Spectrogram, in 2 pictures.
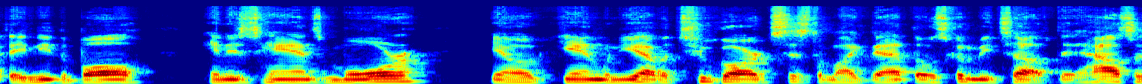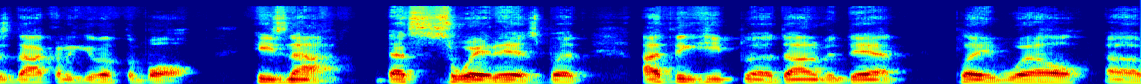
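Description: A man's voice: medium pitch, darkish tone. Middle-aged man giving sports commentary. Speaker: sports podcast panelist. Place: home room, indoors.

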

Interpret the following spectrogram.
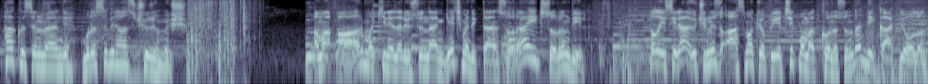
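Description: A man's voice: fairly high pitch, big pitch swings, normal speed. An actor playing an upbeat male builder who leads his crew in a children's cartoon, with an encouraging, instructive delivery. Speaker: team leader. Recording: music behind the voice.

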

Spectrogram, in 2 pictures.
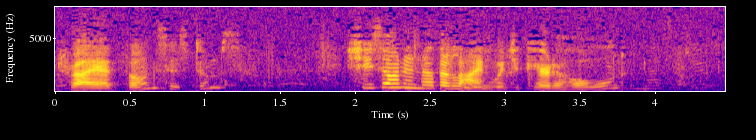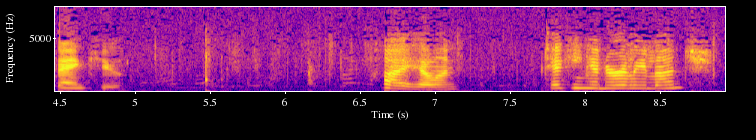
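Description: A middle-aged actress playing a courteous, instructive receptionist in a scripted 1980s training film. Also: female voice, high-pitched, sing-song, unhurried, pauses often, bright, forceful tone, slight background noise, full character voice, low-quality recording. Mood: polite, friendly. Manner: polite, clearly instructive. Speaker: receptionist and narrator. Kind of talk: scripted training-film narration and acted dialogue. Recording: 1980s film soundtrack, faint music.

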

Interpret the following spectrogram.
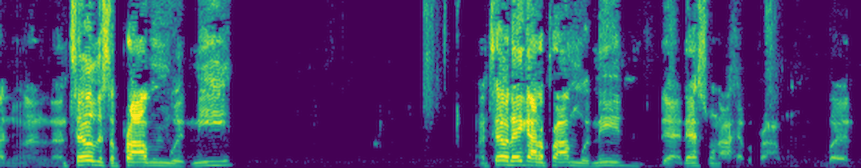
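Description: A man's voice: medium pitch, sharp tone, dry recording, low-quality recording. A young man hosting a phone livestream from his car, laid-back and slangy. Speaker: livestream host. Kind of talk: casual chat. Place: parked car.

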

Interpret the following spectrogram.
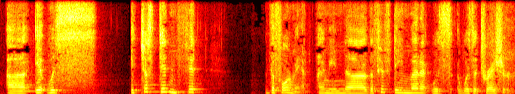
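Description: Older woman with a husky, slow voice. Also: deep voice, a little mellow. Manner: halting, thinking aloud. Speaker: panelist and longtime fan. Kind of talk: question-and-answer panel talk. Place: hotel conference room. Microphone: table microphone on stand.

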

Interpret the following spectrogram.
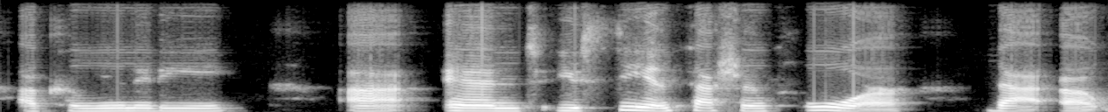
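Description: A woman's voice: mid-range voice, gravelly. A woman researcher giving a webinar presentation, hesitant, with many fillers and restarts. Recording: dull lo-fi webinar audio.

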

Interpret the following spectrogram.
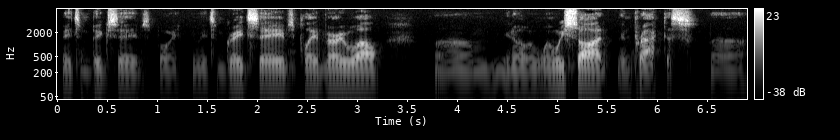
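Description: A middle-aged man as head coach at a postgame press conference, speaking at a table microphone in a press room, measured and dropping off at phrase ends, with many fillers. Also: medium pitch, flat delivery, fairly bright tone, no room sound. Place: press room with sponsor backdrop.

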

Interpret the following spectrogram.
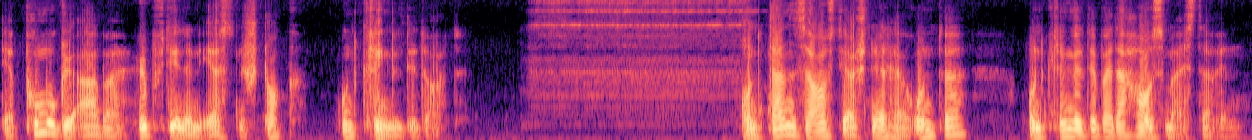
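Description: A man's voice: mid-range voice, big pitch swings, unhurried, creaky, long pauses, no echo, full character voice. A man narrating a children's radio play as a storyteller, in a scripted storybook style. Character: male storyteller of a children's tale.

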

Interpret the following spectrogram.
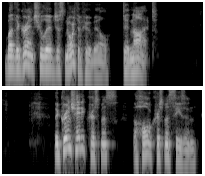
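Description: Male storyteller, forties, mid-pitched and very animated, playful dramatic emphasis for young listeners. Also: a little slow. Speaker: dad storyteller, host. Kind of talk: expressive children's storybook reading. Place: small indoor home studio room.

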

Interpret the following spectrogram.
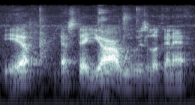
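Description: A man, filming a walking-tour vlog through an abandoned building, talking indignantly and dropping to hushed asides. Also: extremely low pitch, moderate pace, gravelly, a little hiss or hum, low-quality recording. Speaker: street vlogger. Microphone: handheld camera.

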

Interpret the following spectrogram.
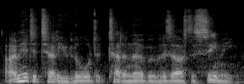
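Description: Very deep-voiced blunt lieutenant. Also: male voice, quick pace, breathy edge. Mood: wry, confiding. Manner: blunt, dryly wry. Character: blunt, defiant, wry male palace lieutenant of humble birth. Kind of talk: radio drama acting.

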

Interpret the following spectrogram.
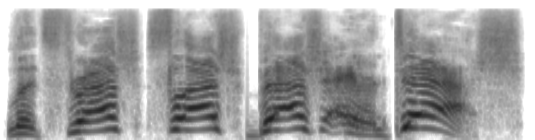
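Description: An actor voicing a brash heavy-metal dragon-riding knight in a video game, with a bombastic, theatrical delivery and drawn-out battle cries. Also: high voice, big pitch swings, pushed and bright, no echo, clean studio sound, exaggerated voice. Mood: fierce, fired up.

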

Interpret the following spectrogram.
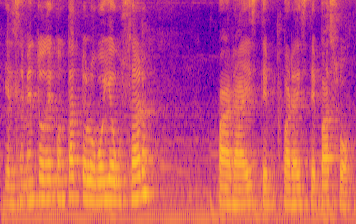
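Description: A woman's voice: mid-range voice, normal speed, darkish tone. Woman explaining a craft in a roomy space. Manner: explanatory, addressing viewers directly. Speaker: craft tutorial presenter. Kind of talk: informal hands-on tutorial narration. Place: small domestic room indoors. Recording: roomy echo, music behind.

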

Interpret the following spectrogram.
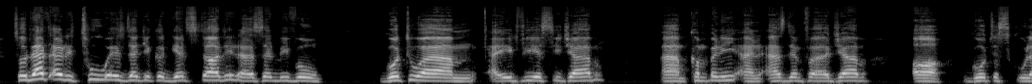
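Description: A man in his thirties, a working technician from a small island, giving relaxed, rambling career advice on his channel with plenty of ums, seated indoors with a headset mic. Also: on the high side, no echo. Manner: relaxed, rambling, many fillers. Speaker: channel host, HVAC technician. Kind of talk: casual advice vlog.

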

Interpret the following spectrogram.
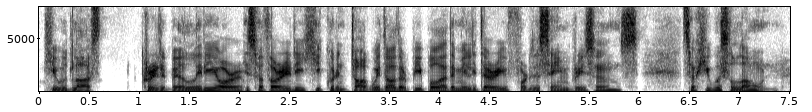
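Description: A man's voice: a little high, a little fast, dry recording, clean studio sound. A man, a Spanish speaker, telling stories reflectively as an interview guest. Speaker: guest author, former journalist.

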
